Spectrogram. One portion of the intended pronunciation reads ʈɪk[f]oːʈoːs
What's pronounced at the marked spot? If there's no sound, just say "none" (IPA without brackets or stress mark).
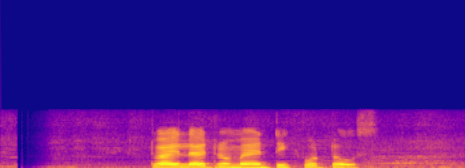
f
